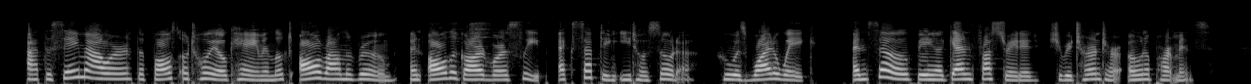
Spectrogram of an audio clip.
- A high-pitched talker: Yes, high, 230 Hz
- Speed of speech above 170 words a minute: Yes, average, 185 wpm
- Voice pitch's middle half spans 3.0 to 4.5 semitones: No, narrow, 2.6 semitones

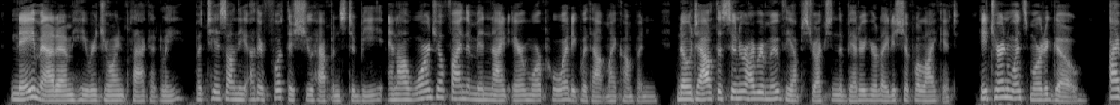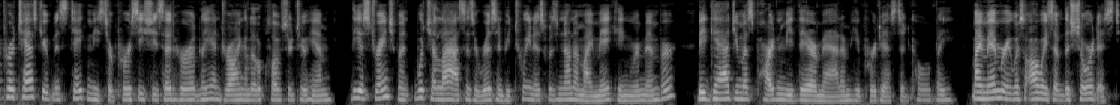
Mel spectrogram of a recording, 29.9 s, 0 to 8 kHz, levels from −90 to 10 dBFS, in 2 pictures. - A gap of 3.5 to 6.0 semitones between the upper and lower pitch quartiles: Yes, average, 4.0 semitones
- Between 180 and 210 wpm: Yes, average, 195 wpm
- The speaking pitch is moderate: Yes, medium, 160 Hz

